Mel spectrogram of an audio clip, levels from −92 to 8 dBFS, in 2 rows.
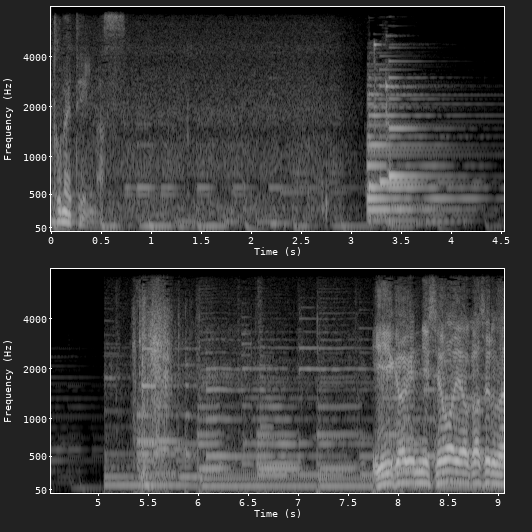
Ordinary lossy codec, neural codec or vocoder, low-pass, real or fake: none; none; 7.2 kHz; real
